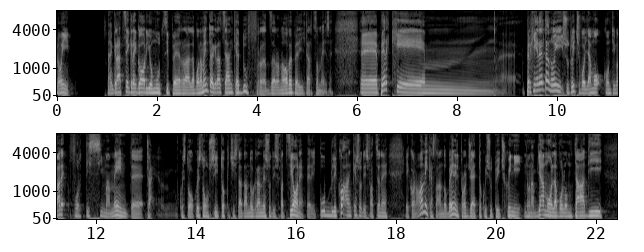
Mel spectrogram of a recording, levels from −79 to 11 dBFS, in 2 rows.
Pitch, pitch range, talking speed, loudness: 125 Hz, 115-140 Hz, 155 wpm, -27 LUFS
